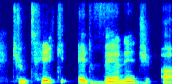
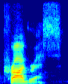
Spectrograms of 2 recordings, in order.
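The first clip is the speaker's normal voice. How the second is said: louder PROG-ress, first syllable punched; noun stress, first syllable; 6 dB louder than usual. Shown as a demonstration. Teacher repeats the sustantivo, "progress" stressed on PROG. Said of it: "Progress is the sustantivo".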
